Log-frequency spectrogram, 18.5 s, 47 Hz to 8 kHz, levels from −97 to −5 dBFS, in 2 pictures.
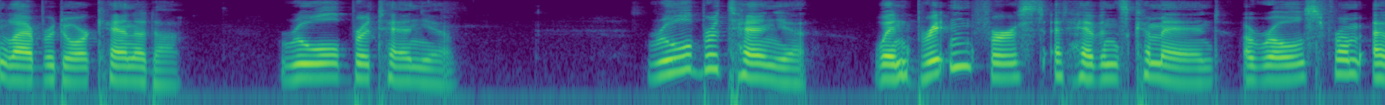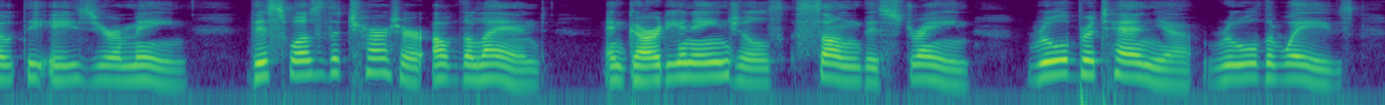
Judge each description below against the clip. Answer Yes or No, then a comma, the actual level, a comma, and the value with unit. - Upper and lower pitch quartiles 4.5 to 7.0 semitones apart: No, average, 3.3 semitones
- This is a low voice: No, medium, 170 Hz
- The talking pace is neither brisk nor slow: No, slow, 110 wpm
